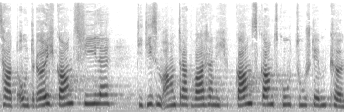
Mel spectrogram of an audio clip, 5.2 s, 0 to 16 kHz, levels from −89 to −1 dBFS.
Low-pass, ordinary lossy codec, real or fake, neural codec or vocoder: 14.4 kHz; MP3, 96 kbps; real; none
